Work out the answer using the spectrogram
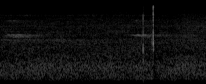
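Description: Quiet, steady outdoor ambience with a bird's short high chirps: a brief one at the start and a sharp one about one and a half seconds in.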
